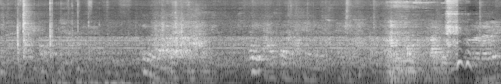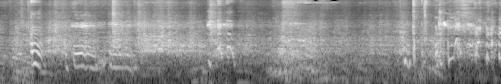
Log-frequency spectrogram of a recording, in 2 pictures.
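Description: A throat clears twice, then voices from played-back home-video clips carry on, with scattered knocks and clatter.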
